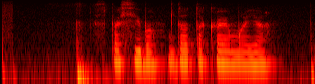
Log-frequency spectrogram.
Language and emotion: Russian, neutral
